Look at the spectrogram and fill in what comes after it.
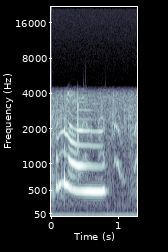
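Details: Five-week-old Chinese Crested puppies, just woken and getting into mischief, indoors: one long, clear, tonal whine that starts slightly higher, settles into a steady pitch, and lasts over half a second, then fades into soft rustling.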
